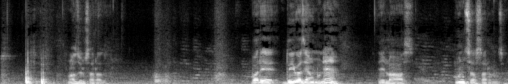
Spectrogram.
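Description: A young man talks calmly on a phone, close by.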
